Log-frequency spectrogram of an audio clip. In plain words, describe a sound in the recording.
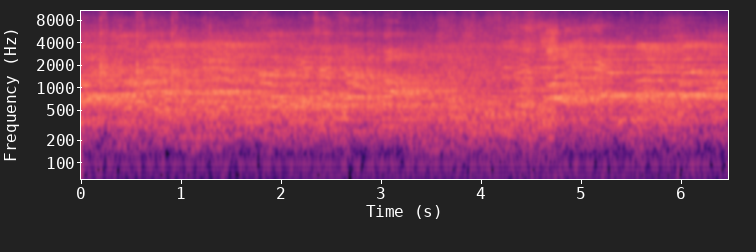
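Wrestlers' bodies scuffle and thump on a mat.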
